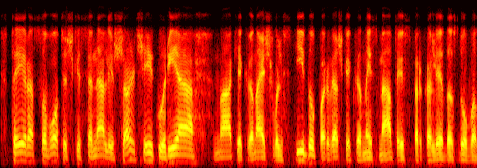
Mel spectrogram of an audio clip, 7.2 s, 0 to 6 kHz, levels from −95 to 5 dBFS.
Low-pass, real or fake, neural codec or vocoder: 5.4 kHz; real; none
